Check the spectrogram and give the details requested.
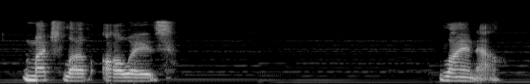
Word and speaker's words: Lionel: e much love always Lionel like loyal it's spelled Li Oh Andy L so we'll see you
